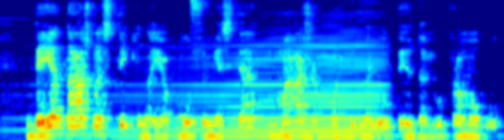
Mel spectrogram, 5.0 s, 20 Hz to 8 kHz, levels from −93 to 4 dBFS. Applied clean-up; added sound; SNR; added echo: none; Bowed string instrument; 11 dB; reverberation time 0.2 s.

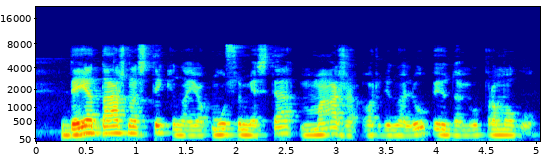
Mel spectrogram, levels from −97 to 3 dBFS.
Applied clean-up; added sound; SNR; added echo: none; none; none; none.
